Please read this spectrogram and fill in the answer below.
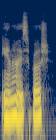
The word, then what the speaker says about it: Anheuser-Busch: I said that right, right? Anheuser-Busch? – You said it right, yeah, this time, girl.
